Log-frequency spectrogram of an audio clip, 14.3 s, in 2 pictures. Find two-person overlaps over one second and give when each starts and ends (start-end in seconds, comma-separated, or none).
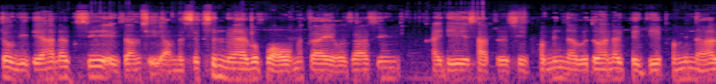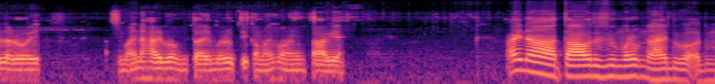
none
